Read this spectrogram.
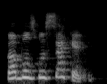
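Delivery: usual speaking voice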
